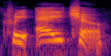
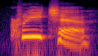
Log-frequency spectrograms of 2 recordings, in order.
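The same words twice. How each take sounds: First: The word is said with three syllables. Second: The word is said with two syllables. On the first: The speaker calls it wrong. "not three syllables" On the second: The speaker calls it right. "This word has two syllables"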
